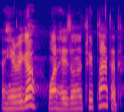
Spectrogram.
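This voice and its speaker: A woman's voice: medium pitch, lively intonation, quick pace, a little hiss or hum. A woman from Latvia with a Latvian accent, talking casually and explaining things as a homesteading vlogger. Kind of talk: casual explanatory vlog talk.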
